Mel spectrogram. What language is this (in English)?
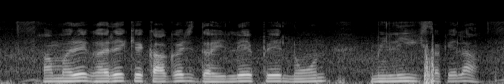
Bhojpuri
